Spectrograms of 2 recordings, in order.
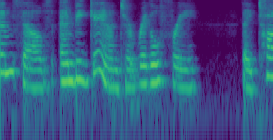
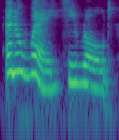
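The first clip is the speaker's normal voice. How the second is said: usual speaking voice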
